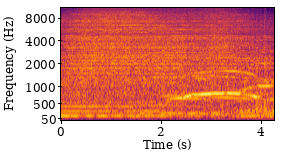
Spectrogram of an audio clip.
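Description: Live metal band: distorted electric guitar and bass holding a chord, with a high guitar note sliding up and bending in pitch from about halfway through.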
